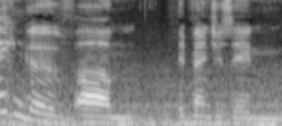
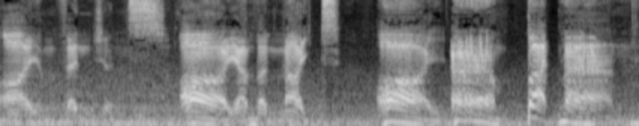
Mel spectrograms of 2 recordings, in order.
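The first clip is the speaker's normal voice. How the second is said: very low, slow gravel-free growl of Batman; deep brooding hero, drawn out slowly; low slow Batman impression; 6 semitones lower, much slower than usual. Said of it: "Go on".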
